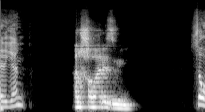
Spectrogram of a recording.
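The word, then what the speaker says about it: الخوارزمي: Al-Khwarizmi. Say it again. Al-Khwarizmi.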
